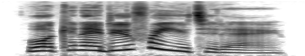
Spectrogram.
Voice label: What Can I Do For You Today Female Friendly Professional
